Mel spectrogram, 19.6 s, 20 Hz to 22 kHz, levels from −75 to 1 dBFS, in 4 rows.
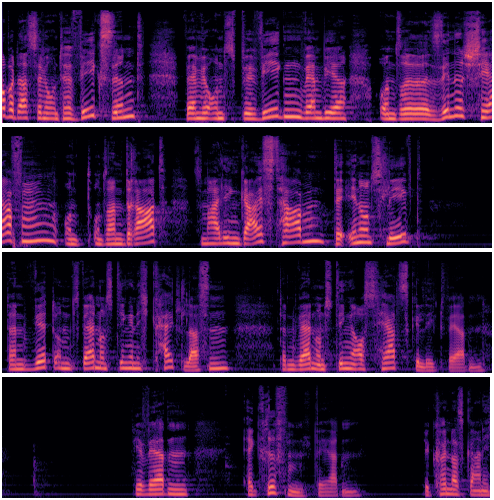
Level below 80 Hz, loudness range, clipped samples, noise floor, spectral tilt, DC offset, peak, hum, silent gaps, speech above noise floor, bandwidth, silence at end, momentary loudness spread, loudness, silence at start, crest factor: -68 dBFS; 8 LU; under 0.1%; -66 dBFS; -5 dB/octave; under 0.1%; -4 dBFS; none; none; 43 dB; 17 kHz; 0 s; 14 LU; -23 LUFS; 0 s; 20 dB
